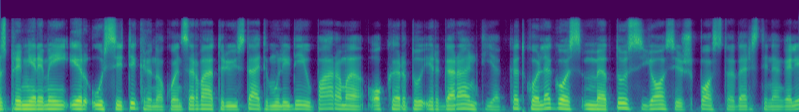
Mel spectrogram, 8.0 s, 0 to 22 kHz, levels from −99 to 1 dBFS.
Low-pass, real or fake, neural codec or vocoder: 10.8 kHz; fake; codec, 24 kHz, 1.2 kbps, DualCodec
